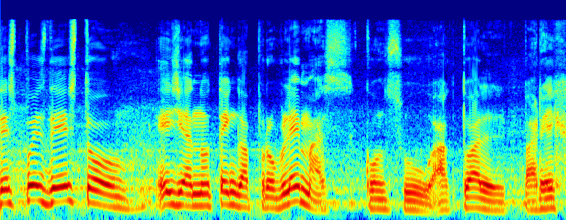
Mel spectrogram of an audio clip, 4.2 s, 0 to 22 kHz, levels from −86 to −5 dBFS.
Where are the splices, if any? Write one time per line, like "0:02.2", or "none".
none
